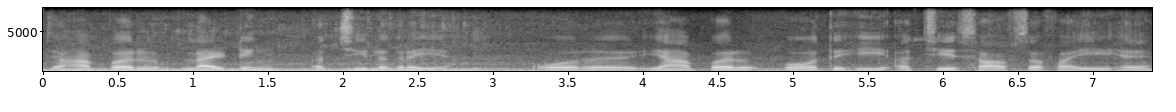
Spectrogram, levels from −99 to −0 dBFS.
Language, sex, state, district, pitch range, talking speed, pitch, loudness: Hindi, male, Rajasthan, Jaipur, 105-125 Hz, 120 wpm, 115 Hz, -18 LUFS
